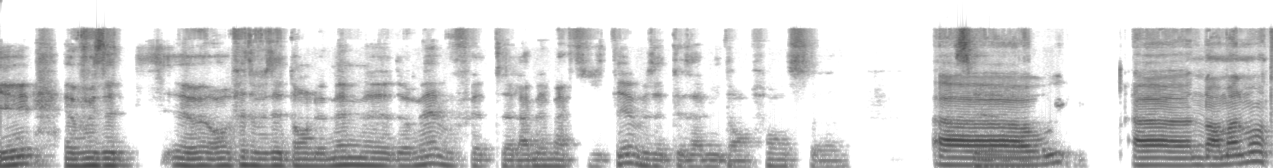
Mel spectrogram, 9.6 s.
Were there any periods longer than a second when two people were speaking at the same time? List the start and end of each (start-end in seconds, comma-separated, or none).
none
